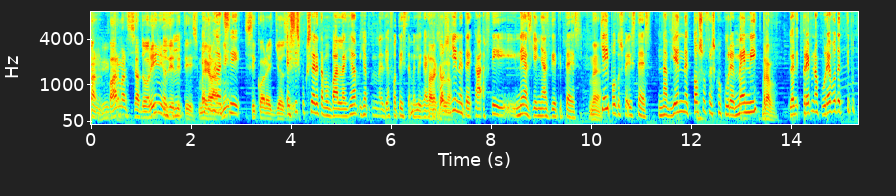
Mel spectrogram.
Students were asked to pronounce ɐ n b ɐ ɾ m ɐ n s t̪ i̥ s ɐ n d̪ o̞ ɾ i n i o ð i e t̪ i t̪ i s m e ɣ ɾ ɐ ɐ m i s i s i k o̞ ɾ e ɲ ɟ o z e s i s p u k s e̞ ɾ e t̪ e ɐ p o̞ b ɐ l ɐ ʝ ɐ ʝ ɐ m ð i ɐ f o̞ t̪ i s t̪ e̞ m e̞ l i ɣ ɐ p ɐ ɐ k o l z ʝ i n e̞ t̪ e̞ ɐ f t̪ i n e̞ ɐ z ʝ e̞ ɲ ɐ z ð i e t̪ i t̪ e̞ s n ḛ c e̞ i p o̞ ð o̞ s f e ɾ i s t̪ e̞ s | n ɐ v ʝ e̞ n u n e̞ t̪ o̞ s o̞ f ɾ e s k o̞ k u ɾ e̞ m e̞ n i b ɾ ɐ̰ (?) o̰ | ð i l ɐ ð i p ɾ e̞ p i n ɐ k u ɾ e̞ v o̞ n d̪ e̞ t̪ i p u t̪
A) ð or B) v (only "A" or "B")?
B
